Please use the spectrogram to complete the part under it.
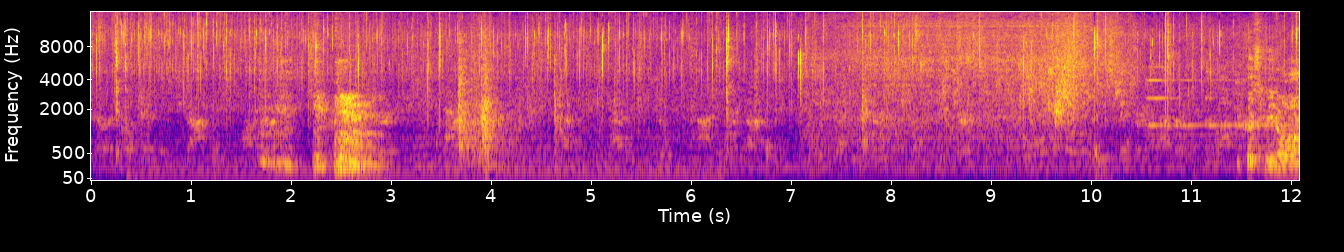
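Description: A rack of veal sears in a pan over a moderately high flame, giving a steady close sizzle and frying crackle with occasional louder spits, under ongoing talk.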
